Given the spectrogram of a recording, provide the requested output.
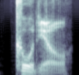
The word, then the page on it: cordial: British English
